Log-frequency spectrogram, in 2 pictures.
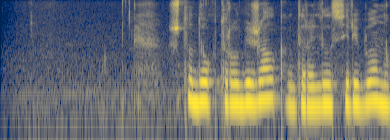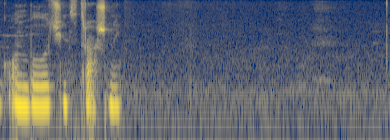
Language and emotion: Russian, neutral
